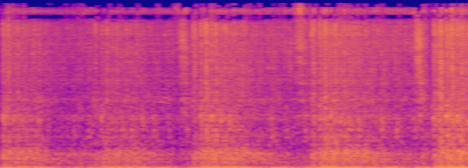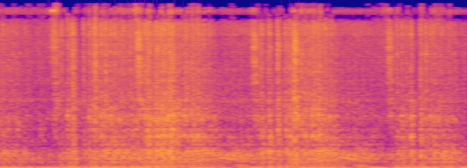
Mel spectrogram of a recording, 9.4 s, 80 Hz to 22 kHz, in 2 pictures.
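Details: Free Mitsubishi 3000 GT SL (front-wheel drive) V6 project car: lumpy, uneven revving with a stumbling exhaust beat, misfiring and not running on all six cylinders; two coil packs are to be replaced.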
